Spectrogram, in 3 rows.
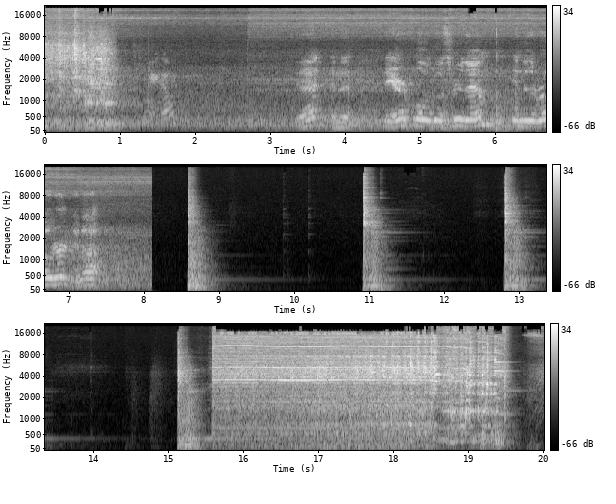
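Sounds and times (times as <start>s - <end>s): power tool grinding steel: 0.0s - 7.8s, 15.6s - 20.0s.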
